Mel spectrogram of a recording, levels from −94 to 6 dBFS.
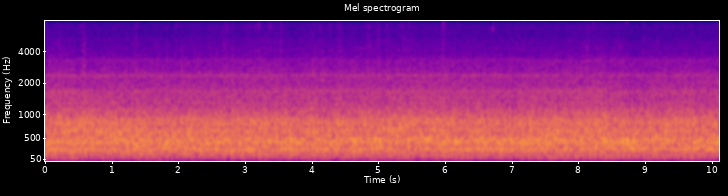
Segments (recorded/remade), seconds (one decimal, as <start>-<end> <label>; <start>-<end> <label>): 0.0-10.1 recorded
